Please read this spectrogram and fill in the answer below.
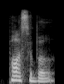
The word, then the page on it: possible: Indian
